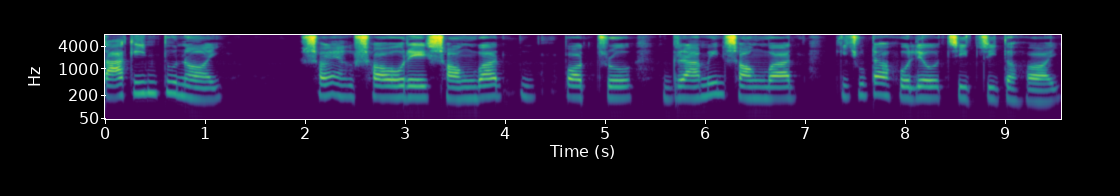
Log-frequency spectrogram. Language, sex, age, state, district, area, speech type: Bengali, male, 18-30, West Bengal, South 24 Parganas, rural, spontaneous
